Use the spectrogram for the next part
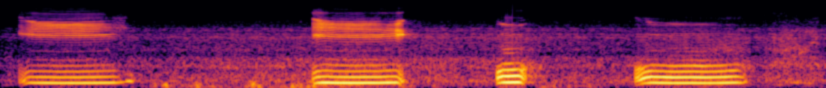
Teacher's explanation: और समृद्ध, समृद्ध मतलब क्लोज, एकदम बंद, लगभग बंद। उच्चारण में मुख द्वार लगभग बंद रहता है, उसमें उसे समृद्ध स्वर वर्ण कहते हैं।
